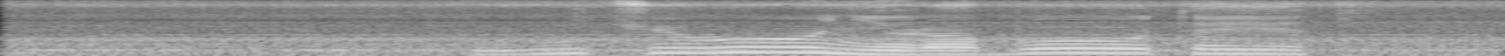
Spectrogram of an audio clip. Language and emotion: Russian, sad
